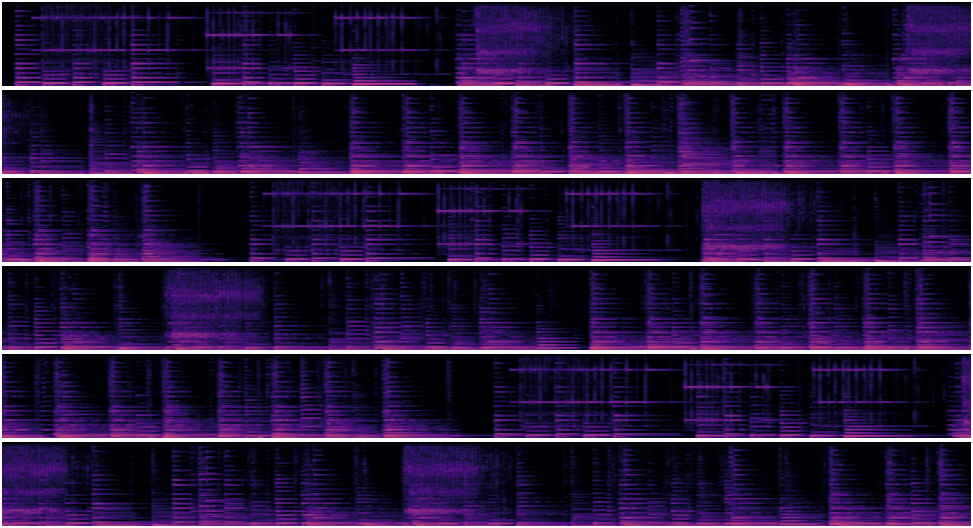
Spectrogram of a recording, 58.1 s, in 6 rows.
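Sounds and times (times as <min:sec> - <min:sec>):
instrumental music without vocals: 0:00.0 - 0:58.1.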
